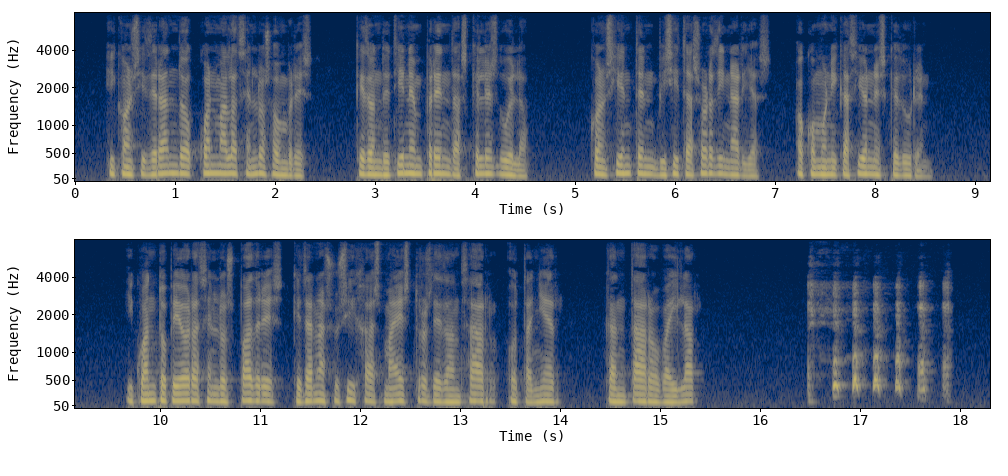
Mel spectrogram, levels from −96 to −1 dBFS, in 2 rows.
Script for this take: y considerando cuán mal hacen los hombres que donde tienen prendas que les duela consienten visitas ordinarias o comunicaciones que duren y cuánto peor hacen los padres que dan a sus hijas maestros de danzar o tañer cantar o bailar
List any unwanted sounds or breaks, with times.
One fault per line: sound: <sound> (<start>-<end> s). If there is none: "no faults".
sound: laugh (16.5-18.0 s)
